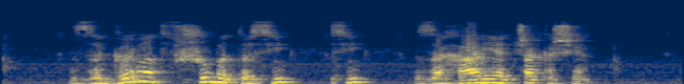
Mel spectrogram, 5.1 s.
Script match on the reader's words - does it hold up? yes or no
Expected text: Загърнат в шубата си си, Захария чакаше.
yes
